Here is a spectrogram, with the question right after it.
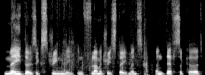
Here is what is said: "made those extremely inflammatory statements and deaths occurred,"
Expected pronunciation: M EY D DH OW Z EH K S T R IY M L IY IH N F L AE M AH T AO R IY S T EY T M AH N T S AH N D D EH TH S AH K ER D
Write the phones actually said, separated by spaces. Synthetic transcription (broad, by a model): M EY D DH OW Z EH K S T R IY M L IY IH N F L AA M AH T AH R IY S T EY T M AH N T S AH N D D EH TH S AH K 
